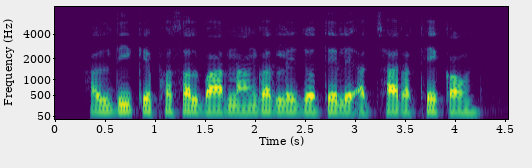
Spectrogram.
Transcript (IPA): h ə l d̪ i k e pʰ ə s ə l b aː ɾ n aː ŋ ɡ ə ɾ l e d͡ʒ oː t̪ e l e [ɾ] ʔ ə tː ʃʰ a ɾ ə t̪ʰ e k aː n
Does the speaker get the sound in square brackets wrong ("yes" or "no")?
yes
